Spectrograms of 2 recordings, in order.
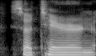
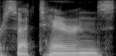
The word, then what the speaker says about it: Sauternes: So for those that don't know, Sauterne or Sauternes, depending on how you want to pronounce it, it's a French dessert wine, right?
